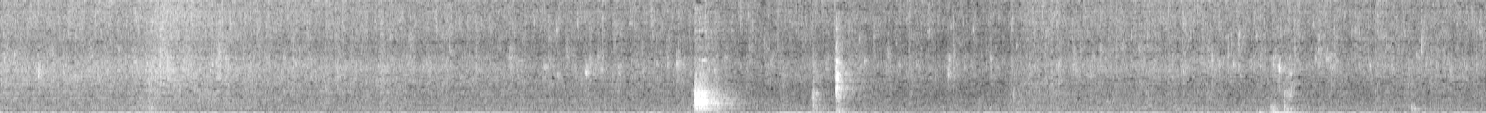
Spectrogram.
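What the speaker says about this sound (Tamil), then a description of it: "பீட்சாவுக்கு மேலால் போடுறதுக்காக இந்த சோயா மீட்டையும் வந்து பொரிச்சு எடுக்கப்போம்." Soya meat frying in a pan with salt, cooked as a pizza topping, gives a steady close sizzle throughout with a couple of brief clatters of stirring or utensils partway through.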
